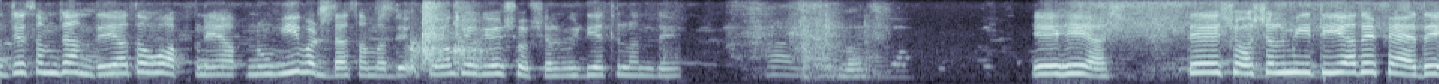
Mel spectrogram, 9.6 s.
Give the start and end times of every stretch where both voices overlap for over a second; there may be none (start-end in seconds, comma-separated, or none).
none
